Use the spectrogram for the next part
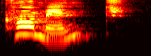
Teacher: this is a noun and stress is on the first syllable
